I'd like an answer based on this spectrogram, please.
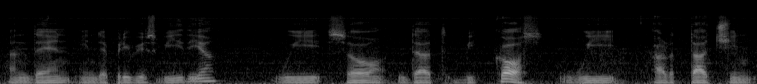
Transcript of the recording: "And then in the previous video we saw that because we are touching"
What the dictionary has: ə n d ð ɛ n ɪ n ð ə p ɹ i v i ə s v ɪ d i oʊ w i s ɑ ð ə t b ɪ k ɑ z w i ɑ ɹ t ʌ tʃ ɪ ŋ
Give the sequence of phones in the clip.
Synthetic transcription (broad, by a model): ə n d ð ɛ n ɪ n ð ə p ɹ i v i ə s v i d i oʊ w i s ɑ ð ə t b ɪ k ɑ s w i ɑ ɹ t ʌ tʃ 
